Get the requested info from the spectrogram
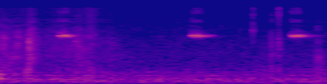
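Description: A cricket chirping faintly: two short, high chirps about a second apart over quiet room tone.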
